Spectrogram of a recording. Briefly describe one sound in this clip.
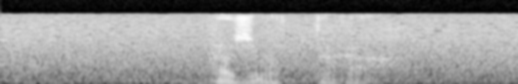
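A man speaks briefly in a low, calm voice.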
